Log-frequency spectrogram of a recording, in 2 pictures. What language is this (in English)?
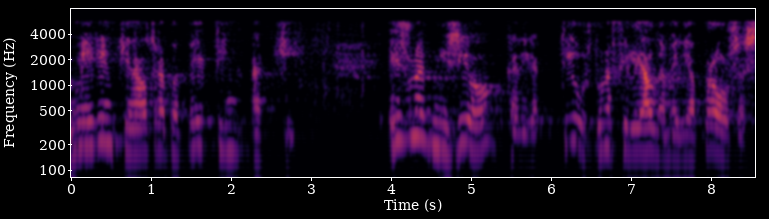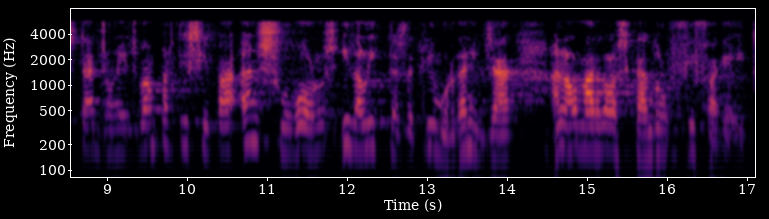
Catalan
